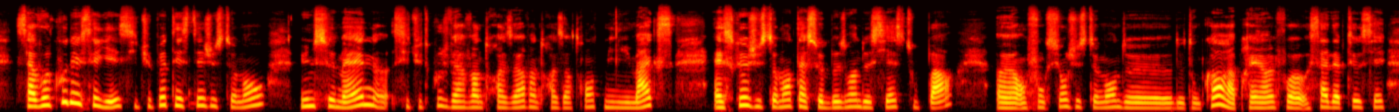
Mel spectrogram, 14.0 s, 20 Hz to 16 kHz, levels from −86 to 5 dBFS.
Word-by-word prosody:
Ça 220 -1 +5
vaut 230 - +1
le 255 - +1
coup 360 +7 +2
d'essayer, 250 - +2
si 225 -1 -3
tu 215 +2 -8
peux 260 +6 0
tester 245 -1 -2
justement 225 +3 -2 0.3
1 225 +1 0
semaine, 215 +1 +3
si 210 - -6
tu 200 - -10
te - - -12
couches 235 -2 -8
vers 190 -1 -1
23:00-23:30, 185 0 -4
00:00 180 -2 -7
max, 220 - +2 0.4
est-ce 185 0 +5
que 255 +1 +3
justement, 210 -2 +3
tu 215 - 0
as - - +2
ce 195 - +6
besoin 185 +3 -2
de 190 -2 -2
sieste 195 +3 -1
ou - - -13
pas? 175 +2 +2 0.4
Heu, 170 -1 +3
en 155 0 +2
fonction 190 +4 -3
justement 190 -2 -3
de 165 -3 -2
de 165 0 -6
ton 160 -1 -8
corps 265 - +5
après, 175 -1 0
hein, 170 +1 +1
il - - -16
faut 165 -6 +1
s'adapter 190 +2 0
aussi 195 +1 -4
195 Hz, 195 wpm, -23 LUFS, 180-220 Hz, 0.4 s, ce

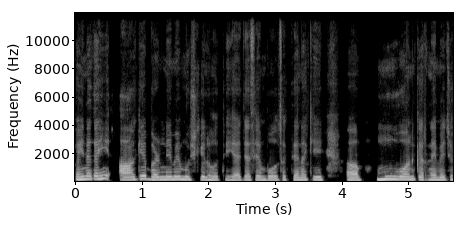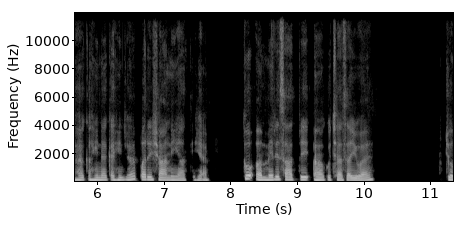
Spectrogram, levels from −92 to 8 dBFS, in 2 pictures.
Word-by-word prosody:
कहीं 180 +1 +5
न 200 0 +3
कहीं 210 +3 +2 0.2
आगे 165 +6 +3
बढ़ने 170 +1 +3
में 180 +1 +3
मुश्किल 170 -1 +1
होती 125 -2 -3
है। 115 -1 -1
जैसे 130 +2 -3
हम 130 - -1
बोल 130 0 0
सकते 135 +1 -4
हैं 140 - 0
न 155 - +1
कि 165 0 +1 0.4
अ, 135 0 +4 0.3
मूव 180 +2 +5
ओन 175 0 +2
करने 150 -1 -1
में 150 0 +1
जो 145 -1 -4
है 150 +1 +1
कहीं 145 0 +1
न 145 0 0
कहीं 145 -1 -2
जो 150 +2 -2
है 185 - 0
परेशानी 150 -7 0
आती 115 +1 -10
है। 105 - -4 0.6
तो 225 - +4
अ, 175 -7 +2
मेरे 150 +3 +2
साथ 80 - 0 0.3
अ, - - +4
भी 135 0 +2
कुछ 140 -2 -7
ऐसा 125 - -1
ही 135 - +1
हुआ 130 -1 +1
है। 155 +4 -3 1.1
जो 140 - +3
150 Hz, 225 wpm, -25 LUFS, 135-170 Hz, 1.1 s, कहीं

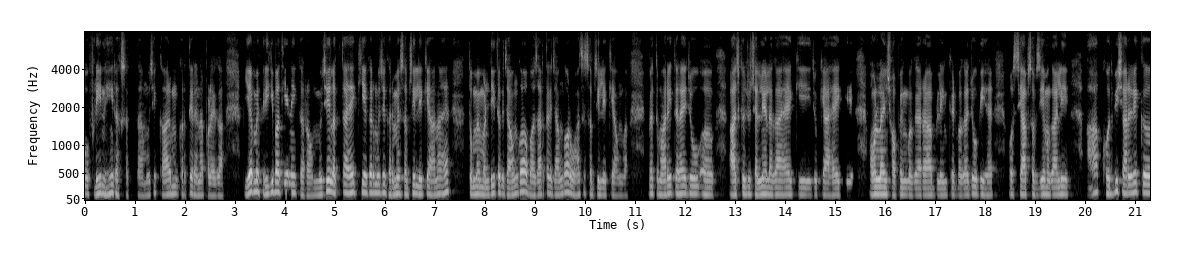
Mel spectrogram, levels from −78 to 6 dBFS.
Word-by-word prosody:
Free 130 +4 +2
नहीं 140 +2 0
रख 125 - -3
सकता, 105 -1 -7
मुझे 115 +7 -8
काम 130 +3 -1
करते 145 - -3
रहना 120 -2 -3
पड़ेगा। 105 0 -3 0.4
या - - +8
मैं 175 0 +2
फ़्री 135 -5 -1
की 180 - +2
बात 170 -1 +5
ये 165 - +3
नहीं 155 -1 +1
कर 120 -7 -6
रहा 110 - -3
हूँ 115 +2 -8
मुझे 125 +10 +4
लगता 160 -1 +2
है 150 +2 +5
कि 160 0 -1
अगर 155 0 +3
मुझे 155 0 0
घर 125 -4 -3
में 140 +3 +2
सब्ज़ी 140 0 -1
लेके 135 0 +1
आना 130 +2 -1
है 170 +5 0 0.4
तो 135 - -1
मैं 135 +1 +2
मंडी 125 +2 0
तक 145 -2 +2
जाऊँगा, 140 +9 +2
बाज़ार 120 -2 -2
तक 145 - 0
जाऊँगा 130 +4 -2
और 165 - +4
वहाँ 120 -2 -2
से 125 +4 -5
सब्ज़ी 125 -2 -3
लेके 120 0 -3
आऊँगा। 110 0 -8 0.4
मैं 140 - -1
तुम्हारी 125 +3 +2
तरह 140 +1 +4
जो 135 -1 +2
अ, 125 -2 -1 0.4
आजकल 125 +2 +2
जो 130 - -3
चलने 130 +1 +3
लगा 125 -1 +1
है 125 +1 +1
कि 125 -1 -5
जो 125 - -5
क्या 115 -1 +2
है 120 +1 +2
कि 345 - -7 0.4
ऑनलाइन 130 0 +6
शॉपिंग 120 +1 -2
वग़ैरह, 120 +1 +1
ब्लिंकिट 115 0 -4
वग़ैरह, 120 +1 0
जो 130 +2 0
भी 125 - +2
है 115 0 -3 0.3
उससे 125 0 0
आप 125 0 +5
सब्ज़ियाँ 125 +2 +1
मँगा 125 0 +1
ली। 130 0 +1 0.4
आप 160 +2 -2
खुद 140 -2 0
भी 185 +6 +1
शारीरिक 155 +3 +2
130 Hz, 215 wpm, -23 LUFS, 120-145 Hz, 0.4 s, या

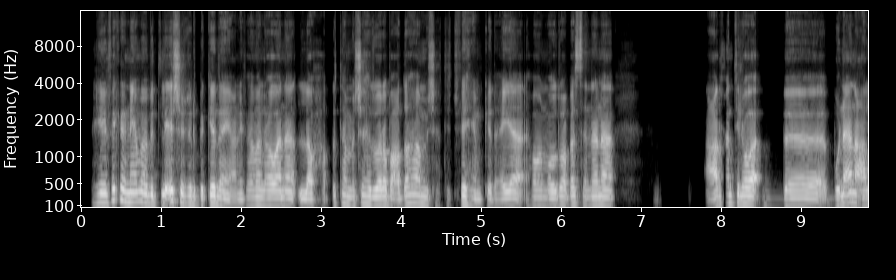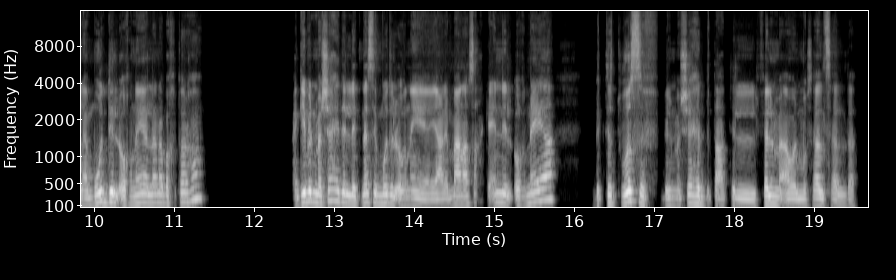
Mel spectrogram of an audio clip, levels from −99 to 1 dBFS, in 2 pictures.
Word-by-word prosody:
هي 165 +2 +2
الفكرة 200 +6 +2
إن 170 - +4
هي 170 - +4
ما 175 -1 +3
بتليقش 350 - +4
غير 140 -2 0
بكده 130 +1 +3
يعني 105 -1 -2
فاهمة؟ 130 +3 -4
اللي 130 -1 -1
هو 125 0 +4
أنا 125 -1 +1
لو 115 -1 +2
حطيتها 145 +5 -9
مشاهد 135 +1 -1
ورا 135 0 +5
بعضها 145 +3 0
مش 130 -4 -4
هتتفهم 120 +1 -3
كده. 110 0 -7
هي 120 +1 +2
هو 130 0 -5
الموضوع 125 +1 0
بس 140 +1 -3
إن 130 0 -6
أنا 135 -2 +2 1.1
عارفة 155 - -1
أنتِ 150 0 -4
اللي 145 0 +3
هو 145 - +6 0.3
ب - - -4 0.6
بناءً 130 +7 +3
على 125 0 -1
mood 170 +3 +4
الأغنية 145 0 +2
اللي 155 0 -1
أنا 155 - -2
باختارها 170 - -4 1.1
هاجيب 170 - +4
المشاهد 180 +2 +1
اللي 150 -3 +3
تناسب 160 0 -2
mood 155 - -1
الأغنية 125 -5 -2
يعني 110 +1 -4
بمعنى 135 +3 -1
أصح 160 +5 -12
كأن 165 0 -4
الأغنية 170 +11 -1 0.5
بتتوصف 150 +2 +2
بالمشاهد 130 +3 -3
بتاعة 115 -2 -8
الفيلم 115 +4 -1
أو 115 0 -1
المسلسل 115 -2 -4
ده. 105 0 -14
135 Hz, 175 wpm, -21 LUFS, 125-155 Hz, 1.1 s, هو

